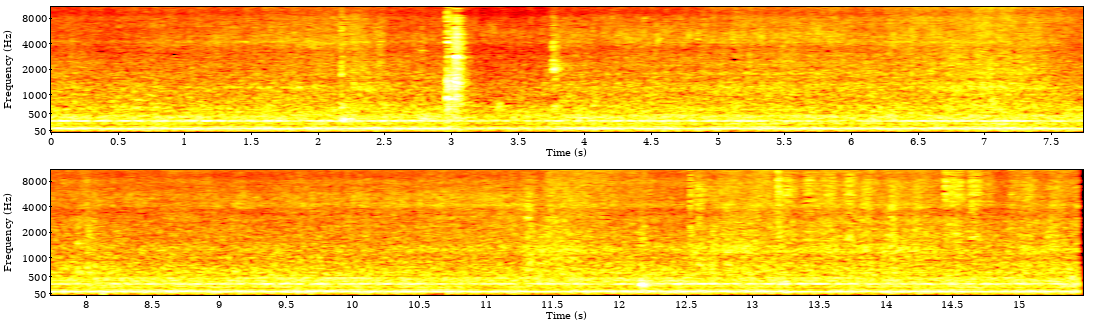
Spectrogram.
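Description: Onion and spice paste sizzling in a metal karai over a gas flame while a metal spatula stirs and scrapes it, with one sharp clink of the spatula on the pan about three seconds in. A steady low hum runs underneath.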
